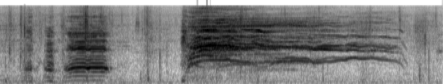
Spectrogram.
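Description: A short shouted exclamation, then a long, high-pitched scream starting near the middle and held for about two seconds, sliding slightly down in pitch as it fades.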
